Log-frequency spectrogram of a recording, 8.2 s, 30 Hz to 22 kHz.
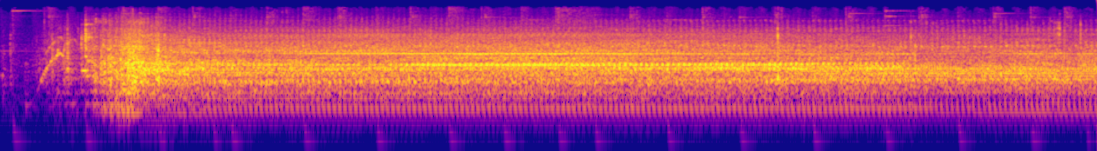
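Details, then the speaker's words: Honda 2000 generator that surged at idle after sitting with fuel in the tank, heard after the fix with carburetor and air filter reassembled: it starts quickly and settles into a smooth, steady idle with no surging. "just listen to that baby purr what an improvement rarely do my diy projects go this smoothly"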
